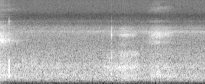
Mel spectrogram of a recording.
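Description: Near silence, with a few faint breaths close to the microphone.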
